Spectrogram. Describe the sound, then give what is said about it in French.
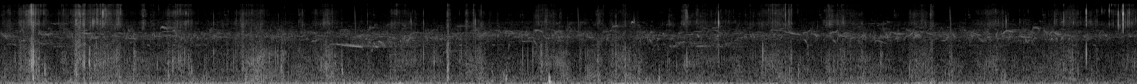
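Footsteps sound on a sound walk in southern Spain: many faint, fairly regular steps tap along over a constant quiet background hiss. “Je dirais presque notre marche sonore initiatique vers le sud de l'Espagne.”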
